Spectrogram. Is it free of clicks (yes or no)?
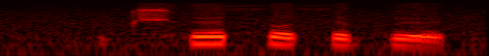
yes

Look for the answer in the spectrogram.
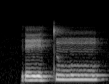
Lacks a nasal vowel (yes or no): no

